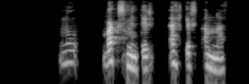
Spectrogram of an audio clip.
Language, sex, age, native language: Icelandic, female, 50-59, Icelandic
